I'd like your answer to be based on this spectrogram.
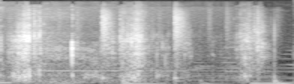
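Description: A crunchy deep-fried hash brown gets bitten into up close, giving a few sharp crisp crunches with brief chewing crackle and no speech.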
